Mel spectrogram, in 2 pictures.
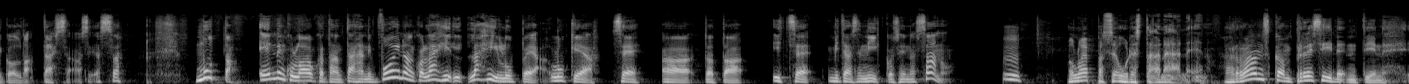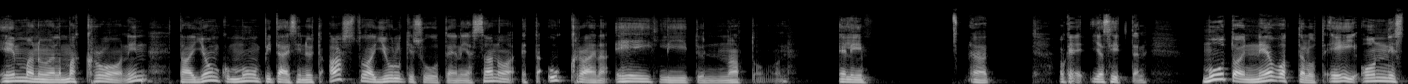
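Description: AAC frame loss with concealment occurs at 13.40–13.50 s, at 15.51–15.61 s just before "tai jonkun muun pitäisi", and at 24.80–24.87 s before "ja sitten". The decoder rebuilds 60, 60 and 40 ms gaps from the last good spectrum, leaving brief smeared, phasey patches.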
